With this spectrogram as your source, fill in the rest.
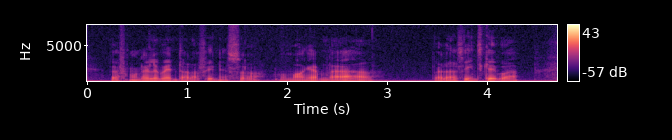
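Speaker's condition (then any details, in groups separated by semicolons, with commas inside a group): No condition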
